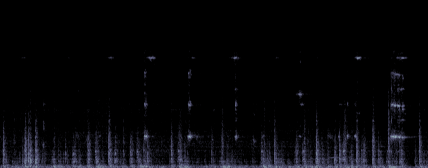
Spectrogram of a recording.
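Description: Irregular metallic clicking and rattling of camping gear being handled and packed away, with a ratchet-like quality.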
